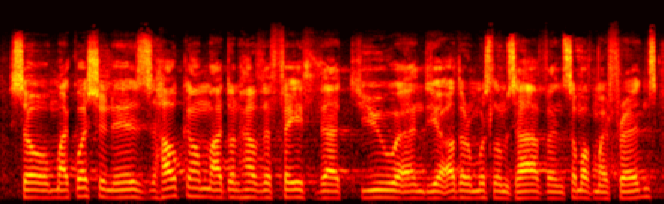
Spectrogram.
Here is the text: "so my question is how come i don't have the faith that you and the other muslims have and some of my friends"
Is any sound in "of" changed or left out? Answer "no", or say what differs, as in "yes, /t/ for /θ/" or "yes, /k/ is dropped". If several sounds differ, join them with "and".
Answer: no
